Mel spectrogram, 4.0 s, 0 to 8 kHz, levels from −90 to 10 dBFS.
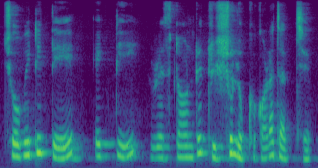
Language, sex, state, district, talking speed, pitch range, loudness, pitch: Bengali, female, West Bengal, Cooch Behar, 120 wpm, 190-230 Hz, -20 LUFS, 200 Hz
